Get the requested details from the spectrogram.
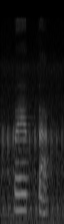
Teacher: Konsonan T, kriterianya bunyi apicoalveolar hambat tak bersuara, contoh kata peta.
